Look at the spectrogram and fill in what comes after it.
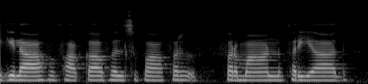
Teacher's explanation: जब हम उर्दू भाषा वाले फ का उच्चारण करते हैं तब हमारा जो नीचे वाला होंठ है वो अपने दांतों को छूता है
